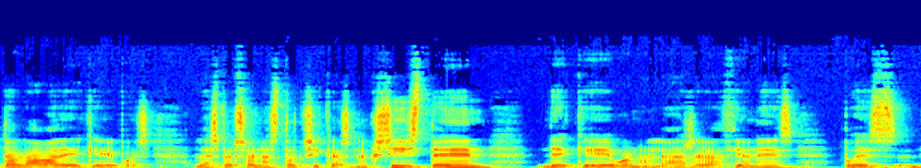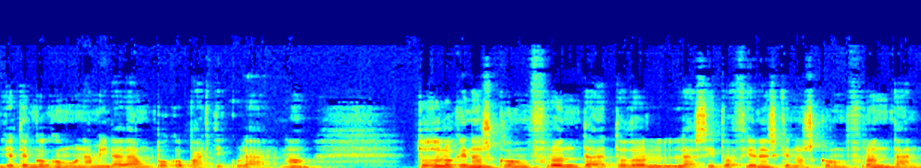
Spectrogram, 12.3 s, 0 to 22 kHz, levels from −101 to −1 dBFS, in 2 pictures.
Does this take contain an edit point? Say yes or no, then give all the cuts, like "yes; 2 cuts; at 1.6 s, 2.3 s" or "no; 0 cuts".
no; 0 cuts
